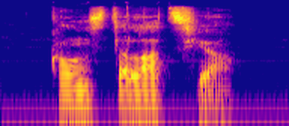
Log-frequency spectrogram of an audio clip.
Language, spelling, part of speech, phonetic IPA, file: Polish, konstelacja, noun, [ˌkɔ̃w̃stɛˈlat͡sʲja], Pl-konstelacja.ogg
